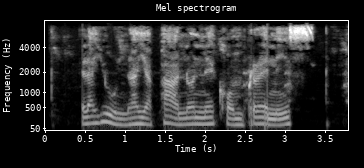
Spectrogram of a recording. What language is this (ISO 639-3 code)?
epo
